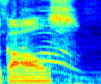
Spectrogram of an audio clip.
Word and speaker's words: Gaul: We won't move this turn, but we will see what happens with the Gauls. Send your troops and take the rest of the settlement. Did you know that Gaul rhymes with wall, by the way?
